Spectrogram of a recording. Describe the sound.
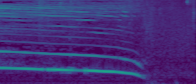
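A person imitates a Sasquatch yell: one long, loud, sustained howling cry that holds a steady pitch for over a second, then slides downward and cuts off abruptly.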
